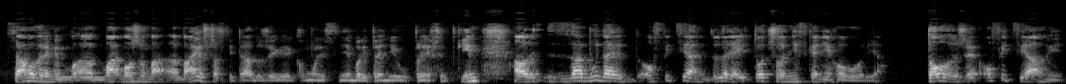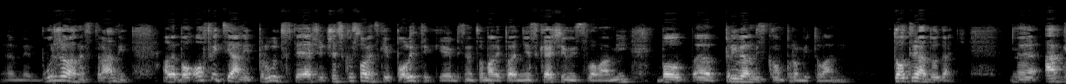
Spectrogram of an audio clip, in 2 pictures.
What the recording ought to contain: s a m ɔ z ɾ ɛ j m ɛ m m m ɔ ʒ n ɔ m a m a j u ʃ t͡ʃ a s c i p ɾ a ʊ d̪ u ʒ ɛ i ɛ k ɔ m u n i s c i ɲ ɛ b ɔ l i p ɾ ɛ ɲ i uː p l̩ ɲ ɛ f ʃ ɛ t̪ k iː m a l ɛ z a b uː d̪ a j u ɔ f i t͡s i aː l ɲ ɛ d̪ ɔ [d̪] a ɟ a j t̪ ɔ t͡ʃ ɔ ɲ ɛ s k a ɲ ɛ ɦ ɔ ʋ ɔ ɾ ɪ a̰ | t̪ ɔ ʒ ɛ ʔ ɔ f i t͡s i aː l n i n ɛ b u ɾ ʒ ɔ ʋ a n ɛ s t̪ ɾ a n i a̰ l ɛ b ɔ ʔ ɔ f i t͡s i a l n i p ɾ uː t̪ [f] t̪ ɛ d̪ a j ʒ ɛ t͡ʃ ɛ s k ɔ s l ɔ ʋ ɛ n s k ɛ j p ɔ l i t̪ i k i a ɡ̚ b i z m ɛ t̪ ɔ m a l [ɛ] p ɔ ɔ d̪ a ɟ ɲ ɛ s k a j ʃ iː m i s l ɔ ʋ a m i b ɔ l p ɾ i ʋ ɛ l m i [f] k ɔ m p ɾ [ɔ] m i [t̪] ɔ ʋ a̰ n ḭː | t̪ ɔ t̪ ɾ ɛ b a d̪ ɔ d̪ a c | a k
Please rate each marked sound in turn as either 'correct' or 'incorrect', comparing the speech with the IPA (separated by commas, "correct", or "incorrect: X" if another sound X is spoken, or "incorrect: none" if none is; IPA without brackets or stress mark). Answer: correct, correct, incorrect: i, incorrect: s, correct, correct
